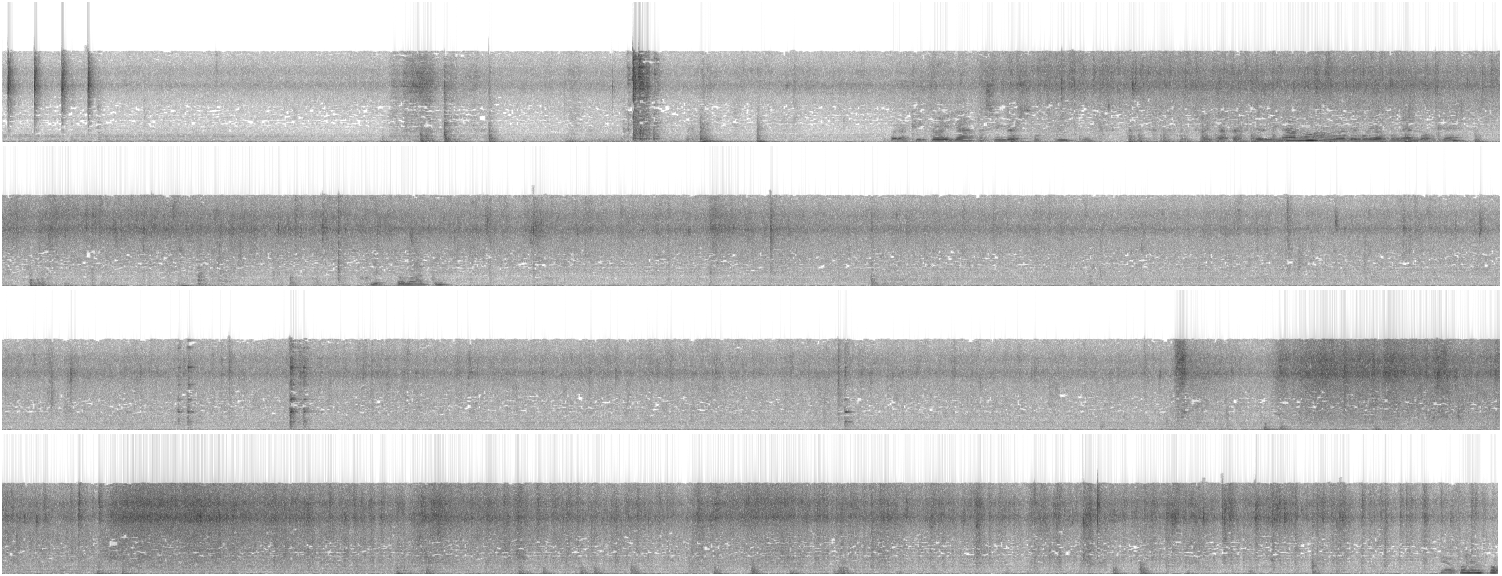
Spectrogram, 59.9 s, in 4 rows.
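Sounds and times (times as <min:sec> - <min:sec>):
onion and garlic sizzling in oil: 0:00.0 - 0:59.9.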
